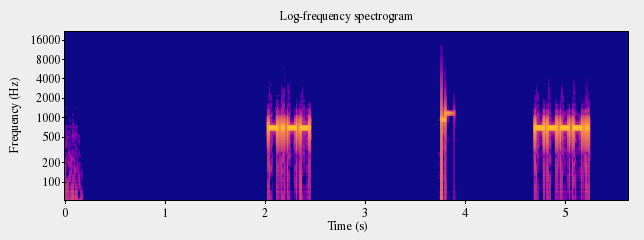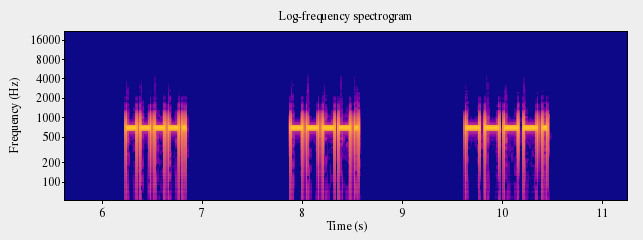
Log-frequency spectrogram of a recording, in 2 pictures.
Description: Morse code, heard as a keyed tone, about 33 wpm, spaced as for 8 wpm, 700 Hz. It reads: Y 9999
